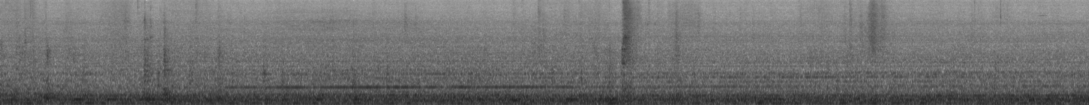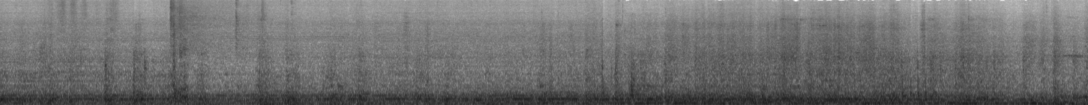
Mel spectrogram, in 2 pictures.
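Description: Electric multiple-unit train with nose-suspended traction motors heard from inside a passenger car, running over pointwork. Its wheels clatter over rail joints and points above a steady rumble, and a thin whine rises briefly a few seconds in.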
